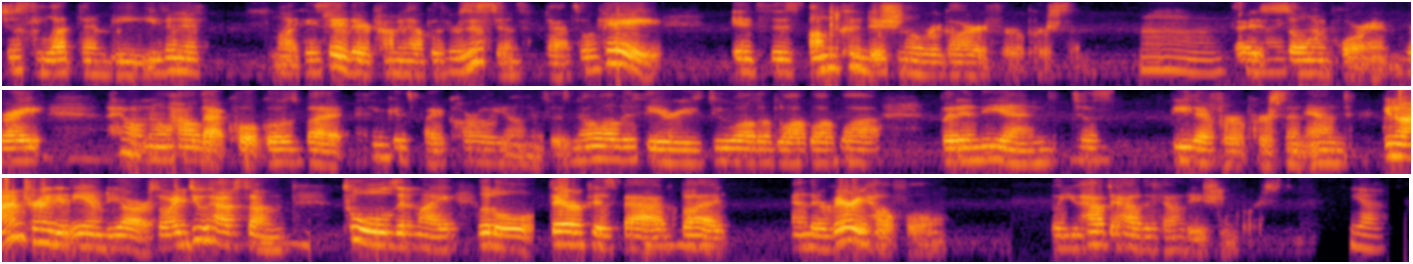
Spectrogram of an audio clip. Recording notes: Unfortunately, the audio is poor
